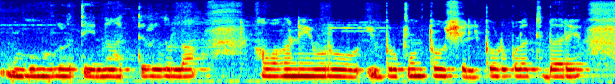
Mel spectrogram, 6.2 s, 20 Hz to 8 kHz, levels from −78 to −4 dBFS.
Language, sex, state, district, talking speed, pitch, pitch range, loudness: Kannada, male, Karnataka, Belgaum, 90 wpm, 210 Hz, 210-215 Hz, -11 LUFS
